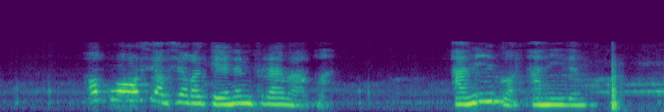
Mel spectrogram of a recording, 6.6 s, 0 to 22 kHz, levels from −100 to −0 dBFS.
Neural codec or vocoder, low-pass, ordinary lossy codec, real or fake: codec, 16 kHz, 4 kbps, FreqCodec, smaller model; 5.4 kHz; AAC, 24 kbps; fake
